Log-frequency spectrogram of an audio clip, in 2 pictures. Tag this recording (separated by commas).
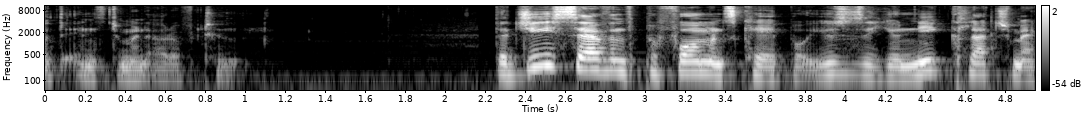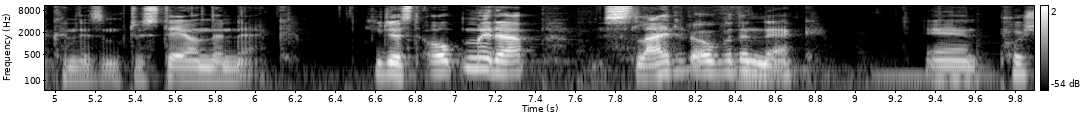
Speech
